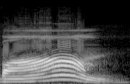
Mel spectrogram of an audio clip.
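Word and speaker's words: balm: क्या पढ़ना है पाम बी ए एल एम बाम और एस ए एल एम ओ एन इसको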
